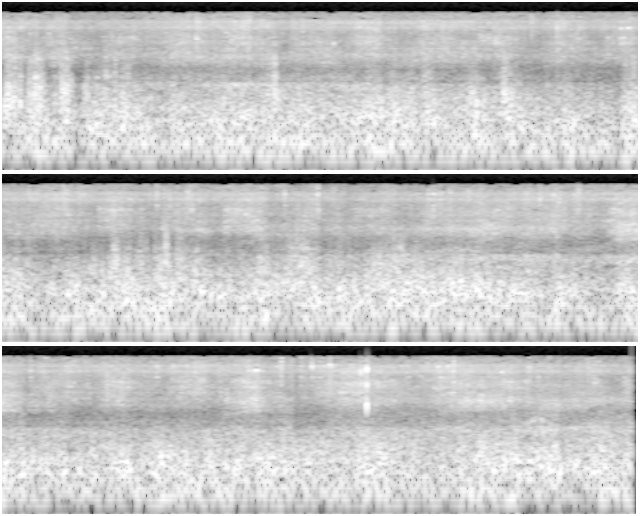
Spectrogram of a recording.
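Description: Wind buffeting the microphone of a camera carried on a moving bicycle: a steady, loud low rumble with no let-up.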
